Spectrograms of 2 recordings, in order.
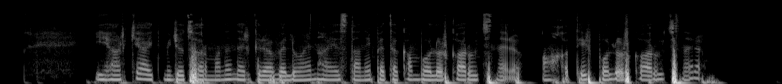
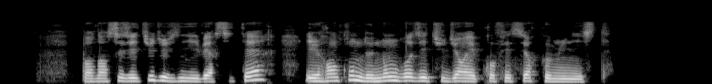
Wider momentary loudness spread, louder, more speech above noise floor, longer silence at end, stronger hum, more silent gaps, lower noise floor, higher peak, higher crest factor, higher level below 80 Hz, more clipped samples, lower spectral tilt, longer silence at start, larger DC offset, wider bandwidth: first, 15 LU vs 7 LU; second, -24 LUFS vs -14 LUFS; first, 58 dB vs 34 dB; second, 0.6 s vs 1.2 s; neither; neither; first, -81 dBFS vs -47 dBFS; about the same, 0 dBFS vs 0 dBFS; first, 24 dB vs 14 dB; first, -32 dBFS vs -56 dBFS; neither; about the same, -8 dB/octave vs -7 dB/octave; about the same, 0.95 s vs 0.85 s; neither; first, 11.5 kHz vs 7.8 kHz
